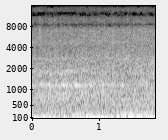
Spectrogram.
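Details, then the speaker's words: Willys CJ2A flathead after restoration, initial break-in, good oil pressure, tappets newly set, idle mixture two turns out: low even idle with steady beat, only faint tappet tapping; idles nice and smooth. "there she is she idles really nice nice and smooth"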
